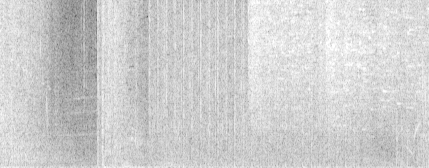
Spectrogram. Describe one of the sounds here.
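Gas hisses loudly from a bursting canister.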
